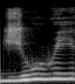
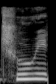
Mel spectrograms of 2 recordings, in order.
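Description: First: The word begins with a 'dj' sound. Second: The word begins with a soft 'sh' sound. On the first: The speaker calls it right. "wir müssen Jury sagen" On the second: The speaker calls it wrong. "Würden wir mit also Tisch sagen, Jury, das ist falsch"

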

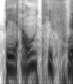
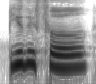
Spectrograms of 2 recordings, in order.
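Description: First: The word is sounded out letter by letter. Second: The word is pronounced the usual English way. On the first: This is how one recalls the spelling while writing. "Und im Kopf, wenn du es geschrieben hast" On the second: This is how the word is said aloud. "dass du dann gesagt hast"

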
